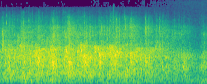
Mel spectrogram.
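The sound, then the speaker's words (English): A crowd at a worship gathering claps steadily for about four seconds, a dense, even wash of many hands that stays loud throughout before tapering slightly at the end. No one speaks over it. “Can we give Teal a round of applause?”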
